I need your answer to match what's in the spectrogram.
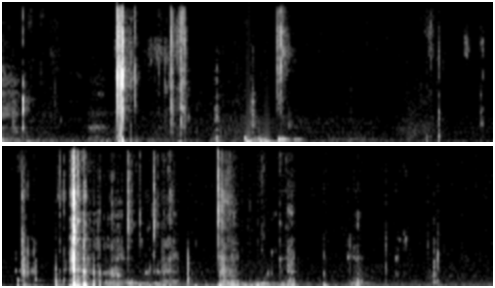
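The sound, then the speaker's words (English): Crisp crunching of a snack being chewed: sharp crackling bites come in irregular bursts with short pauses between, loud, with no voices. “Oh, really crunchy.”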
